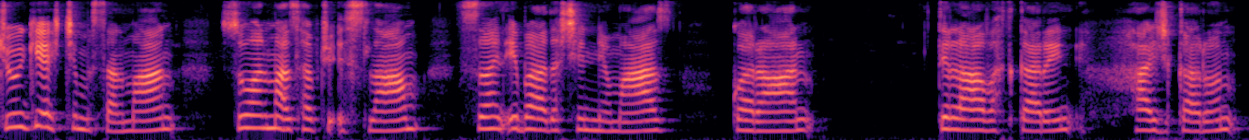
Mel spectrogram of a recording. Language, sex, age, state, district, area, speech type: Kashmiri, female, 30-45, Jammu and Kashmir, Anantnag, rural, spontaneous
